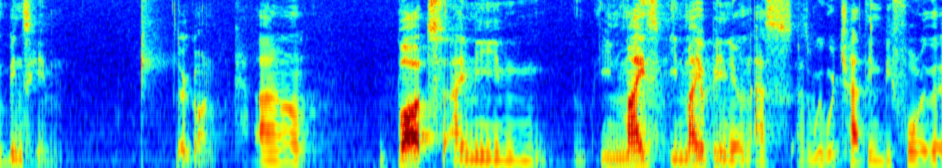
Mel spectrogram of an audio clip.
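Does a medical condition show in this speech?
No.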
